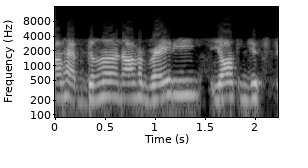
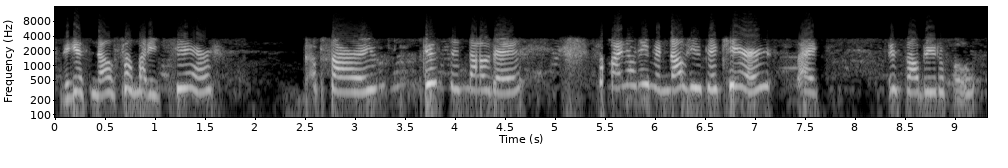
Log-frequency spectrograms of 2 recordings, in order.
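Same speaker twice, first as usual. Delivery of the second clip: higher, halting, tearful voice; real, choked-up emotion; 6 semitones higher than usual. Real, not acted. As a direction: overcome with gratitude, pausing to hold it together. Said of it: "I'm just emotional".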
